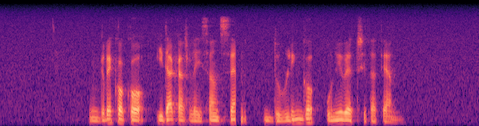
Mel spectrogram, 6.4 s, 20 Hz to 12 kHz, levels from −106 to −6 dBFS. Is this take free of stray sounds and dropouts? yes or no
no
